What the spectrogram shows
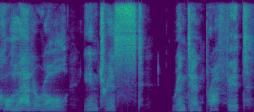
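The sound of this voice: Putting on a character voice, a man speaks raspy and very deep at a fairly slow pace.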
